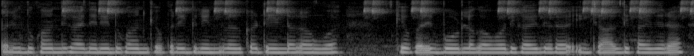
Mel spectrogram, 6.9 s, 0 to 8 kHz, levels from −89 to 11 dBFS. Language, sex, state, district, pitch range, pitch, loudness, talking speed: Hindi, female, Uttar Pradesh, Ghazipur, 205-215 Hz, 210 Hz, -33 LUFS, 265 wpm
